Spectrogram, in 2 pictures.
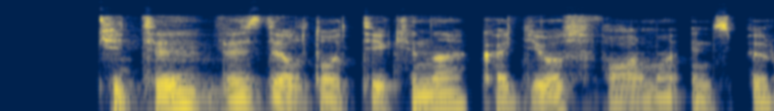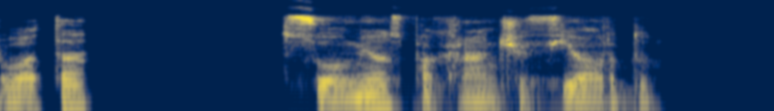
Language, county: Lithuanian, Tauragė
